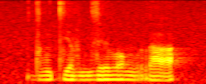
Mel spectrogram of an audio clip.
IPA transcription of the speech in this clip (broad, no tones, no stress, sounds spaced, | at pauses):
dˤ ə ŋ tʲ a v n z ɪ l ɔ ŋ r a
